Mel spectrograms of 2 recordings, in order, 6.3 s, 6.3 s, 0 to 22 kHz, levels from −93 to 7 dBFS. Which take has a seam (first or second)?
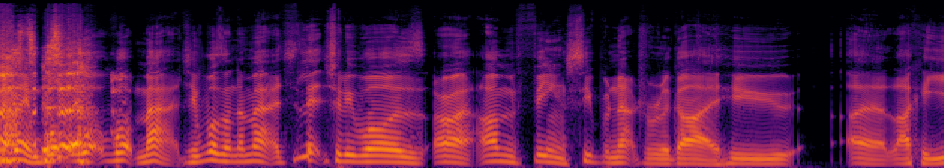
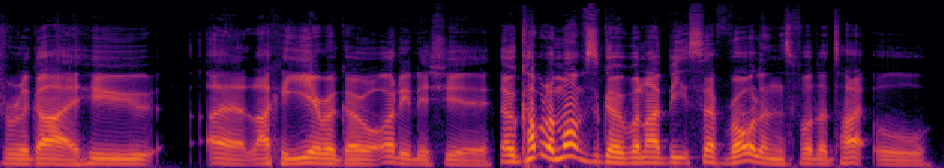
second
